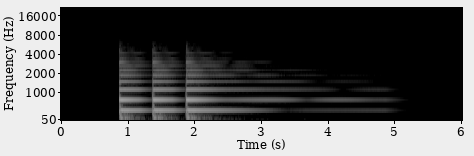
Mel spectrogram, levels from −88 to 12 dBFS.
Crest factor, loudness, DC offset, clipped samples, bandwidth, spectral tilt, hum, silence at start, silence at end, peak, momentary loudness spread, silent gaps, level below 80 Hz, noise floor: 18 dB; -33 LUFS; under 0.1%; under 0.1%; 6.2 kHz; -7.5 dB/octave; none; 0.85 s; 2.55 s; -18 dBFS; 20 LU; none; -66 dBFS; under -90 dBFS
